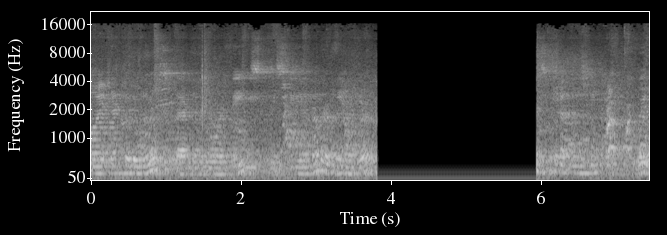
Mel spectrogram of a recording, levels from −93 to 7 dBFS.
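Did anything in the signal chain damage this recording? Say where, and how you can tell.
Yes, there's an audio dropout to a faint residue from 3.81 s to 5.94 s, roughly 2.1 s long. The sound cuts off abruptly rather than fading, and what's left in the gap is mains hum sitting somewhere around 40 dB below the normal level. Then it snaps straight back. Hum in the hole rather than digital silence points at the analogue wiring, likely a connector or cable that briefly went open and left the input floating, picking up hum.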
